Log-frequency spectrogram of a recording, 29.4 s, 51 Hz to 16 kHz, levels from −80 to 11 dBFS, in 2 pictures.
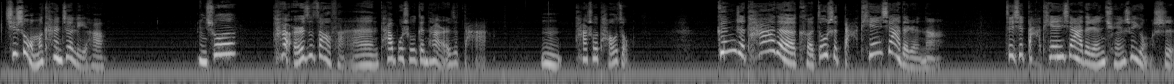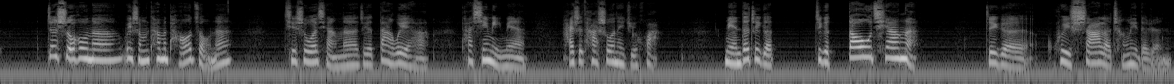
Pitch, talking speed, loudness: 200 Hz, 215 characters per minute, -21 LUFS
